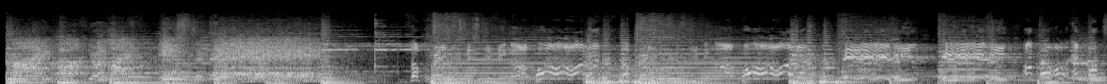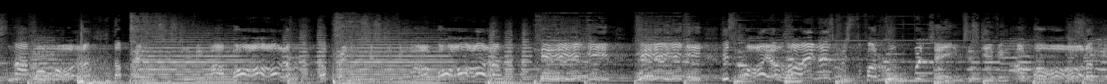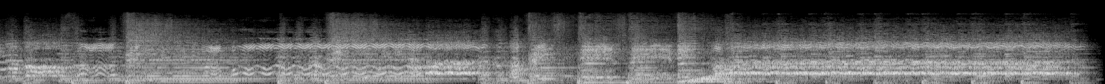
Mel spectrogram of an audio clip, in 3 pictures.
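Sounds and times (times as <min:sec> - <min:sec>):
bass and alto voices: 0:00.1 - 0:03.4, 0:04.3 - 0:33.1.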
